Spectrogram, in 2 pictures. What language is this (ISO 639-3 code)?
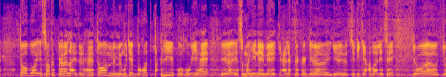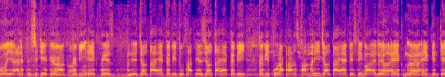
urd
